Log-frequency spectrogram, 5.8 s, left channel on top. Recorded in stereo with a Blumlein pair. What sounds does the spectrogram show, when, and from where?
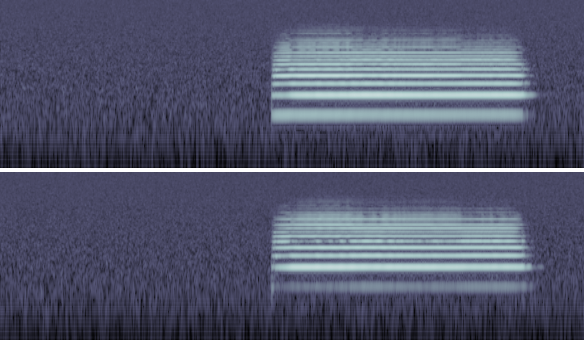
2.7 s a trumpet: 5° left, 1.0 m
